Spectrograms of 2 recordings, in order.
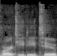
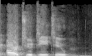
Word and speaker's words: R2-D2: Um my question is, are you only thinking about the fact he just said RTD2? He mispronounces things all the time. I just drown it out. Uh my question is how did Sorry, R2-D2.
